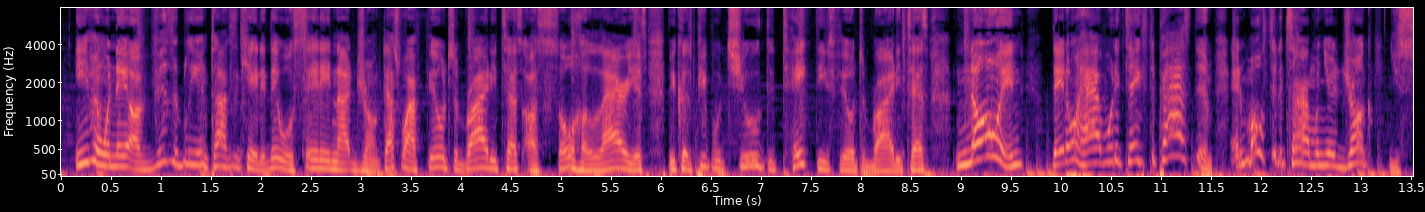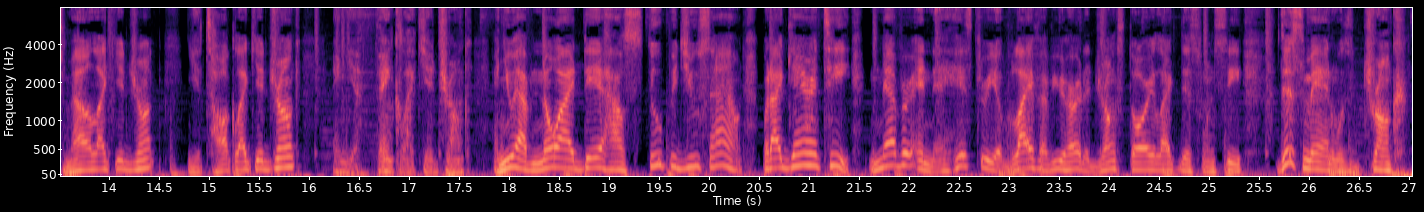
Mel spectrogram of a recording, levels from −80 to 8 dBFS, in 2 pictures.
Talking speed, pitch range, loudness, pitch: 210 wpm, 115-185 Hz, -18 LUFS, 140 Hz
